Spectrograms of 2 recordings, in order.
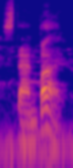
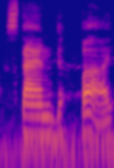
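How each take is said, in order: First: The words are joined and the d disappears. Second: The words are said separately with the d. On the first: The speaker calls it right. "it's stand by" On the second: The speaker calls it wrong. "It's not stand by"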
